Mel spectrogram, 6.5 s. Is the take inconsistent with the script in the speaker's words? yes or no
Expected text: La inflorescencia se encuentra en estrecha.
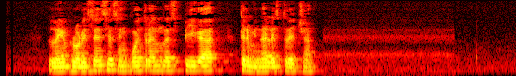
yes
